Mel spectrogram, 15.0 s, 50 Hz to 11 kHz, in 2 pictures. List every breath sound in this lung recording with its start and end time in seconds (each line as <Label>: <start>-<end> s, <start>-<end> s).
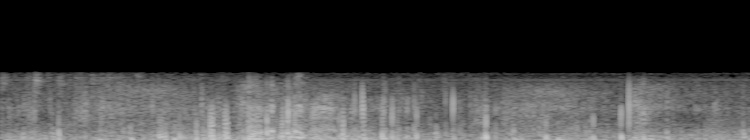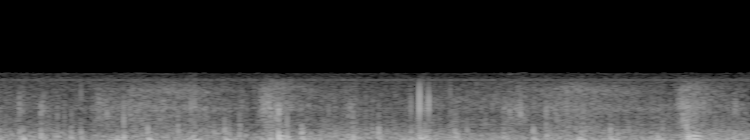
Inhalation: 0.64-2.29 s, 4.79-6.18 s, 8.43-9.83 s, 12.52-14.19 s
Exhalation: 2.34-3.98 s, 6.20-7.03 s, 9.92-10.75 s, 14.20-15.00 s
